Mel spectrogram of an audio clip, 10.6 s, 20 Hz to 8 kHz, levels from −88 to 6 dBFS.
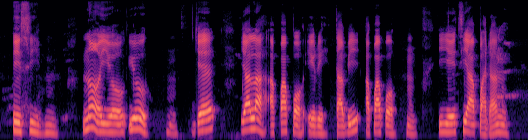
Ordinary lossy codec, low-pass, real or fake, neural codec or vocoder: none; none; real; none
